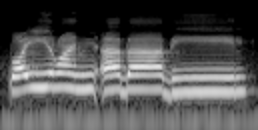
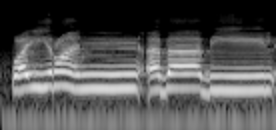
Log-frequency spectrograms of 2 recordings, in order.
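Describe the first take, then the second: First: The nasal n sound has a moderate length. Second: The nasal n sound is drawn out extra long. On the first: The speaker calls it right. "नून को तवस्सुत देते हुए" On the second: The speaker calls it wrong. "नून को इजाफी गुन्ना नहीं देंगे"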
